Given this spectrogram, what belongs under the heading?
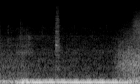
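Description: A school bus pulls away at the start of a morning on a road trip across the United States, its engine rumbling steadily and close by for about a second and a half with no talk over it.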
